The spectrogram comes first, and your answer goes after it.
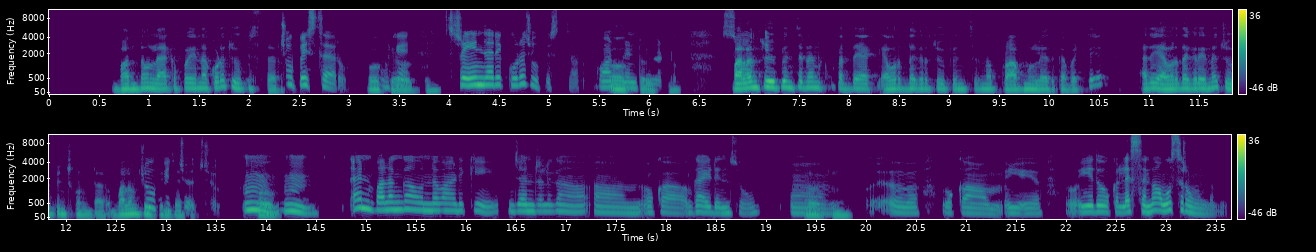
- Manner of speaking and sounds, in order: in English: "స్ట్రేంజర్‌కి"; in English: "సో"; other background noise; in English: "ప్రాబ్లమ్"; in English: "అండ్"; in English: "జనరల్‌గా"
- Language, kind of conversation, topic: Telugu, podcast, ఎవరి బాధను నిజంగా అర్థం చేసుకున్నట్టు చూపించాలంటే మీరు ఏ మాటలు అంటారు లేదా ఏం చేస్తారు?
